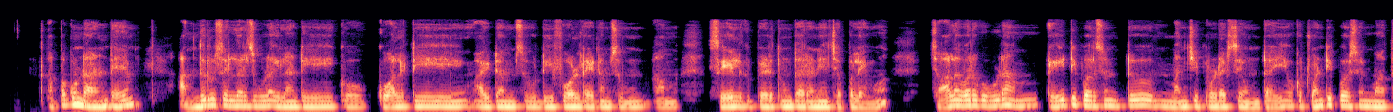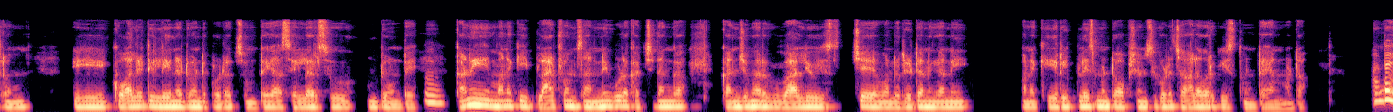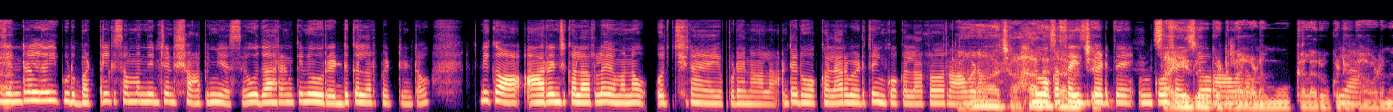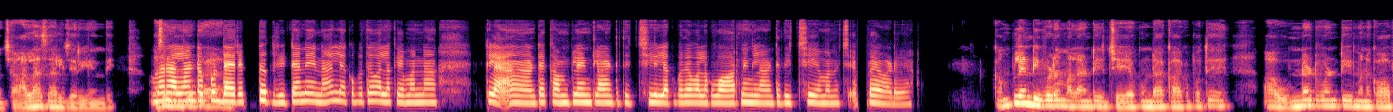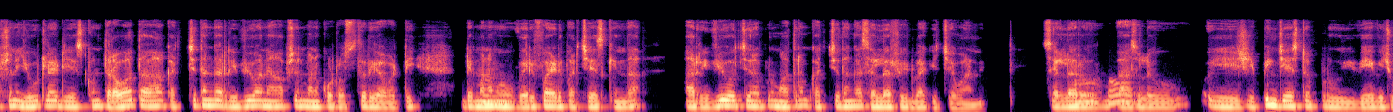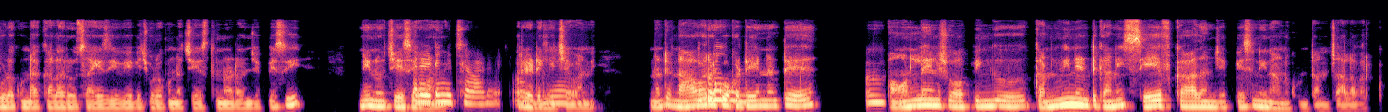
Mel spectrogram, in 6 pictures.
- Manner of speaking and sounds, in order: tapping; lip smack; in English: "సెల్లర్స్"; in English: "క్వాలిటీ ఐటెమ్స్ డిఫాల్ట్"; in English: "సేల్‌కి"; in English: "ఎయిటీ పర్సెంటు"; in English: "ట్వంటీ పర్సెంట్"; other background noise; in English: "ప్లాట్‌ఫామ్స్"; in English: "కన్స్యూమర్ వాల్యూ"; in English: "రిటర్న్"; in English: "రీప్లేస్‌మెంట్ ఆప్షన్స్"; in English: "జనరల్‌గా"; in English: "షాపింగ్"; in English: "రెడ్ కలర్"; in English: "ఆ ఆరెంజ్ కలర్‌లో"; in English: "కలర్"; in English: "కలర్‌లో"; in English: "సైజ్"; in English: "కలర్"; in English: "సైజ్‌లో"; in English: "డైరెక్ట్"; in English: "రిటర్న్"; in English: "కంప్లెయింట్"; in English: "వార్నింగ్"; in English: "కంప్లెయింట్"; in English: "ఆప్షన్ యుటిలైట్"; "యుటిలైజ్" said as "యుటిలైట్"; in English: "రివ్యూ"; in English: "ఆప్షన్"; in English: "వెరిఫైడ్ పర్చేజ్"; in English: "రివ్యూ"; in English: "సెల్లర్ ఫీడ్‌బ్యాక్"; in English: "షిప్పింగ్"; in English: "సైజ్"; in English: "రేటింగ్"; in English: "రేటింగ్"; in English: "ఆన్‌లైన్"; in English: "కన్వీనియంట్"; in English: "సేఫ్"
- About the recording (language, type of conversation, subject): Telugu, podcast, ఆన్‌లైన్ షాపింగ్‌లో మీరు ఎలా సురక్షితంగా ఉంటారు?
